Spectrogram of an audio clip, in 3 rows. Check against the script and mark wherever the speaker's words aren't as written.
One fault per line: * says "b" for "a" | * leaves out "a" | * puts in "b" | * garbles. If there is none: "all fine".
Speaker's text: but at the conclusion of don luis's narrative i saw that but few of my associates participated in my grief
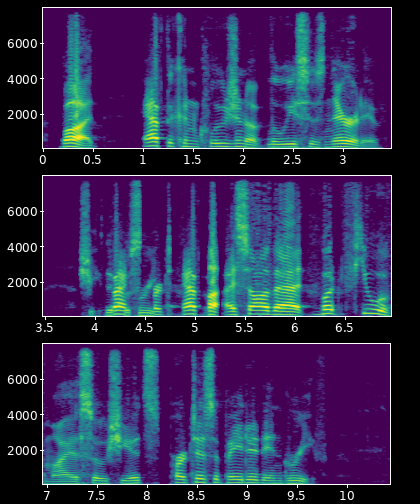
* leaves out "don"
* garbles
* leaves out "my"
